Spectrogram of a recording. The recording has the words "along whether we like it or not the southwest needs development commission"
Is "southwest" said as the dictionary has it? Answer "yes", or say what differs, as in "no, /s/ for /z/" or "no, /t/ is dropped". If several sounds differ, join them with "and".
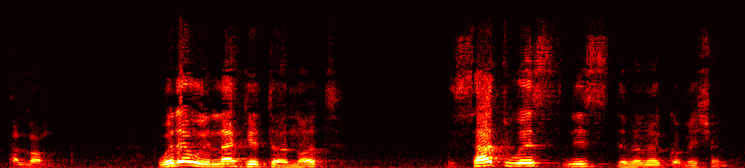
no, /t/ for /θ/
